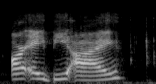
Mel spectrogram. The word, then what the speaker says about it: Rabi-Ribi: And how the fuck do you spell that? RABI-RIBI.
